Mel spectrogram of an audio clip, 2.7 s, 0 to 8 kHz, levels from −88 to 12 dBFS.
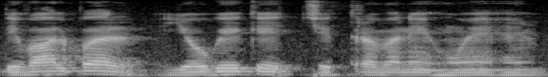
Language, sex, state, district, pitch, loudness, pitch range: Hindi, male, Uttar Pradesh, Lucknow, 100 Hz, -18 LUFS, 95-115 Hz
